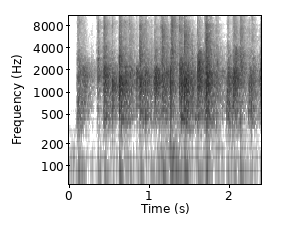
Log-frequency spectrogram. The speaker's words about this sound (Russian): Блядь, самые грустные аплодисменты, да, слышали это?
